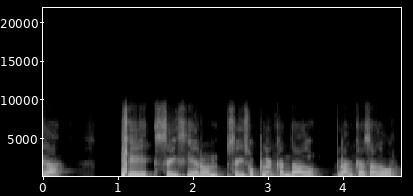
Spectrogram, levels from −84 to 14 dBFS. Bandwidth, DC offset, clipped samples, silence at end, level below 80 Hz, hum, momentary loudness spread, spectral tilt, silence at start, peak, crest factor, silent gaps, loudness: 9.8 kHz; under 0.1%; under 0.1%; 0.05 s; -46 dBFS; none; 7 LU; -5 dB/octave; 0 s; -2 dBFS; 20 dB; 0.69-1.04 s; -23 LUFS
